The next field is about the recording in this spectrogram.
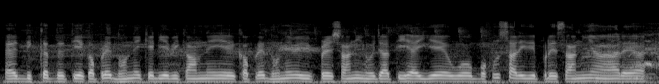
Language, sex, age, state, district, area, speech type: Urdu, male, 18-30, Bihar, Saharsa, rural, spontaneous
